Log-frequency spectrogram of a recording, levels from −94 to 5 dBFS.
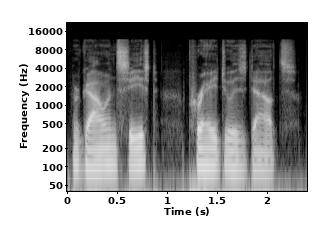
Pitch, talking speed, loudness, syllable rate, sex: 95 Hz, 175 wpm, -16 LUFS, 5.4 syllables/s, male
